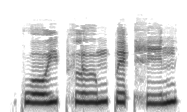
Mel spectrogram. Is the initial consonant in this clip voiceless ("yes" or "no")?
yes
